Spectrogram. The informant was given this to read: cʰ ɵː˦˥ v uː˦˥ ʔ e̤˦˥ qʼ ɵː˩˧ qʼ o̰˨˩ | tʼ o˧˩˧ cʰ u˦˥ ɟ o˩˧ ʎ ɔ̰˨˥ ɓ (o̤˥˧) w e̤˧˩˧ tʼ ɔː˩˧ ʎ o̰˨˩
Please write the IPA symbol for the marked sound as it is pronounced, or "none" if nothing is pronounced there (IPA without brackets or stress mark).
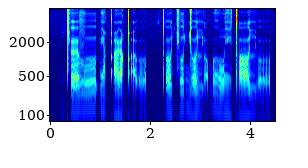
o̤˥˧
